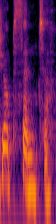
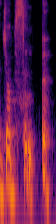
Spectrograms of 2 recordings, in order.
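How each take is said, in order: First: The t sound is clearly pronounced. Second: The t sound is dropped. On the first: "Instead of saying" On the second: "they miss the tea out of everything"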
